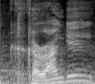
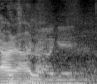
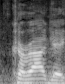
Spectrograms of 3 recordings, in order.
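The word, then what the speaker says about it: 唐揚げ: Chicken karangi?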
